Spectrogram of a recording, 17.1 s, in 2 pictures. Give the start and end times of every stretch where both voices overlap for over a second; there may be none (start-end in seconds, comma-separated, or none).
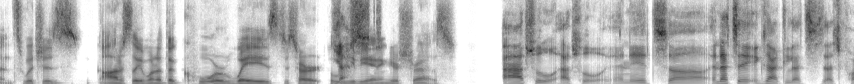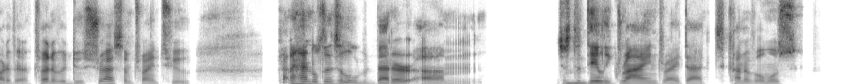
none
